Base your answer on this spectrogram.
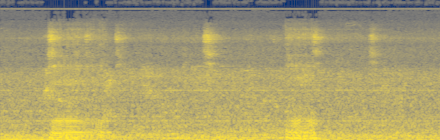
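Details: Snoring after eating, likened to a pig: low grunting snores with a few sharp hissy breath sounds over a steady background hum.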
